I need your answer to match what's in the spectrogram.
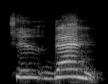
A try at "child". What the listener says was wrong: No. C-H-I-L-D. Only that much is there. So how would you read that? Child. It is to be read as child, not chilled. Child. Child.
